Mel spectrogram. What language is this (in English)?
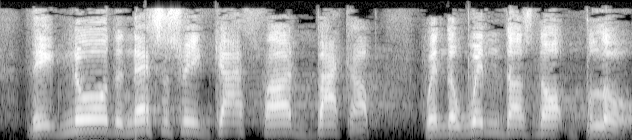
English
